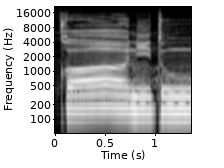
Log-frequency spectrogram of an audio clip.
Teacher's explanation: Huruf qo kita panjangkan dua harakat karena terdapat alif kecil di atasnya.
